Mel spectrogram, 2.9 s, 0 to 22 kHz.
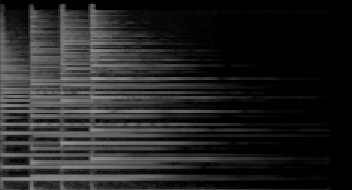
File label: B-Minor Double Flat 5th, Guitar Open G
